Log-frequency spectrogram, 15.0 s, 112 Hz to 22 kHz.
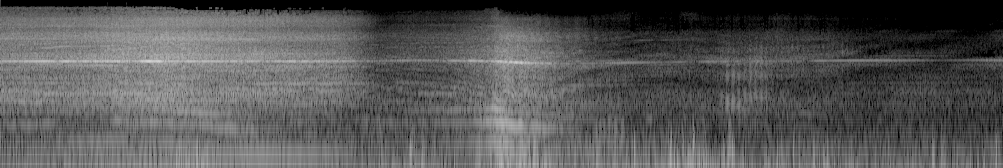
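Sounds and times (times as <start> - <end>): helicopter rotor tone: 0.0 - 15.0
rc helicopter motor whine: 0.0 - 15.0
wind buffeting microphone: 5.3 - 15.0.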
